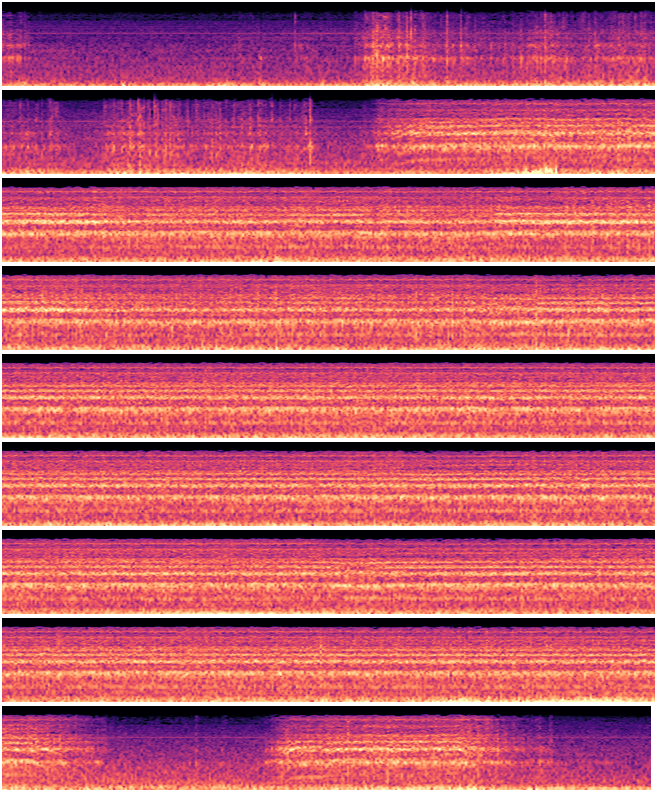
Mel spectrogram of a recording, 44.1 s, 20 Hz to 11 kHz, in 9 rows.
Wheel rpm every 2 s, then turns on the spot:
0, 10, 20, 30, 140, 160, 160, 160, 160, 160, 160, 160, 160, 160, 160, 160, 160, 160, 160, 140, 30, 80.
2-8 42-44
